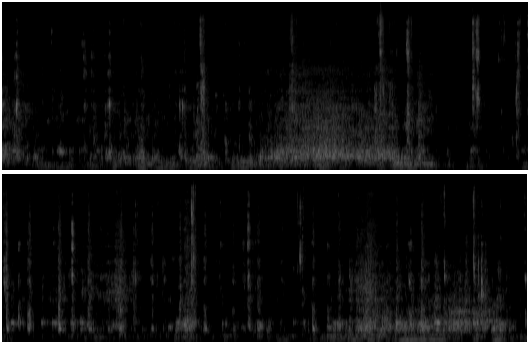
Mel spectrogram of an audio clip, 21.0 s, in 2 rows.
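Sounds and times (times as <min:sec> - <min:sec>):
person chewing sushi: 0:00.1 - 0:06.4, 0:07.4 - 0:08.3, 0:09.3 - 0:21.0.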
